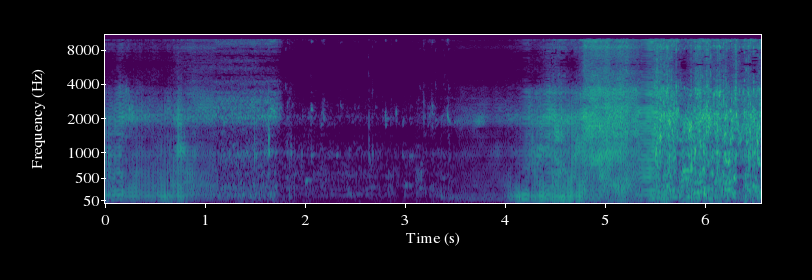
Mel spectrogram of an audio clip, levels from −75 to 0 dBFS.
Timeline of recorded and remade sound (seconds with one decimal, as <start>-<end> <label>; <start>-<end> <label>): 0.0-1.1 remade; 1.1-3.5 recorded; 3.5-5.5 remade; 5.5-6.6 recorded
